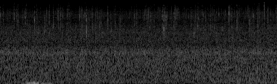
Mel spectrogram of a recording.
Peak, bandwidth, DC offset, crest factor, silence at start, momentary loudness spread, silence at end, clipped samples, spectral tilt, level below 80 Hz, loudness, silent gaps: -22 dBFS; over 20 kHz; under 0.1%; 22 dB; 0 s; 1 LU; 0 s; under 0.1%; -1.5 dB/octave; -54 dBFS; -41 LUFS; none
